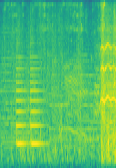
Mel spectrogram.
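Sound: horse-drawn carriage approaching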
